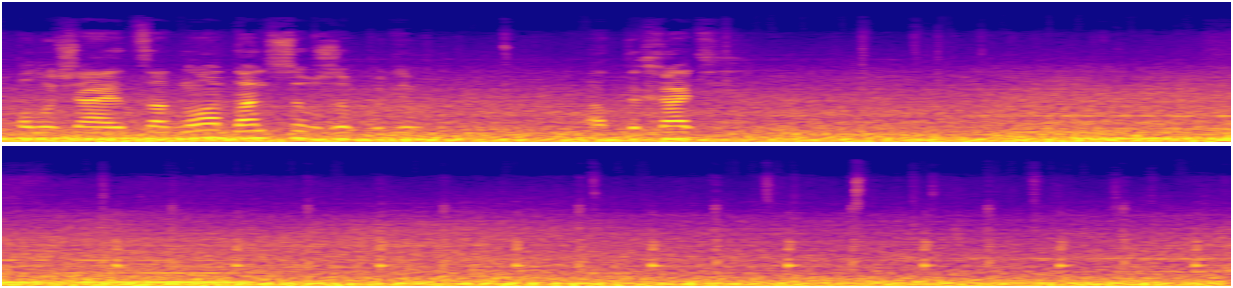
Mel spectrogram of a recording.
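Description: A vehicle's engine hums steadily at speed.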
